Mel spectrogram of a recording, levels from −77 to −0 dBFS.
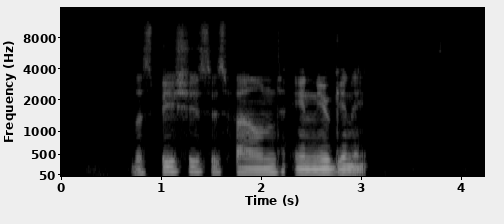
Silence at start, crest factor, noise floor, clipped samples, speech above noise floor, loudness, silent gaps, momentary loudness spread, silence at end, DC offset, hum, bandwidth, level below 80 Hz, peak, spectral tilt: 0.7 s; 20 dB; -81 dBFS; under 0.1%; 43 dB; -39 LUFS; none; 13 LU; 1.2 s; under 0.1%; none; 11.5 kHz; -56 dBFS; -22 dBFS; -6 dB/octave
